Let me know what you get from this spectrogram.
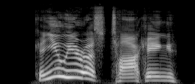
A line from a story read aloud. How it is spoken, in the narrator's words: I shouted at the door, somewhat annoyed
